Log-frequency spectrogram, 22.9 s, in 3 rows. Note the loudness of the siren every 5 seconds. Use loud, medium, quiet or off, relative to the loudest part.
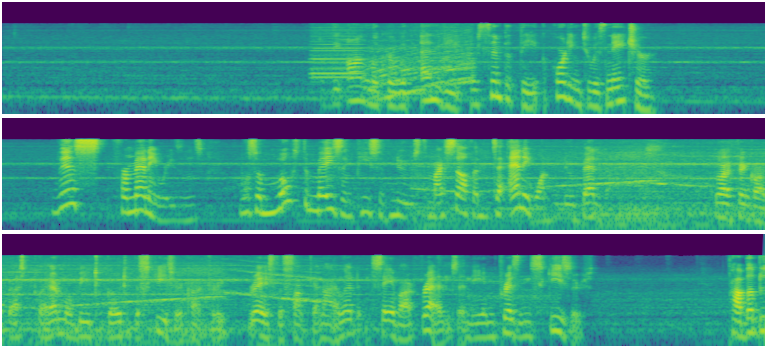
loud, off, medium, medium, off.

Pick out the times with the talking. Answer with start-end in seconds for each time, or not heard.
3.3-6.5, 8.1-13.7, 14.8-21.1, 22.2-22.8.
